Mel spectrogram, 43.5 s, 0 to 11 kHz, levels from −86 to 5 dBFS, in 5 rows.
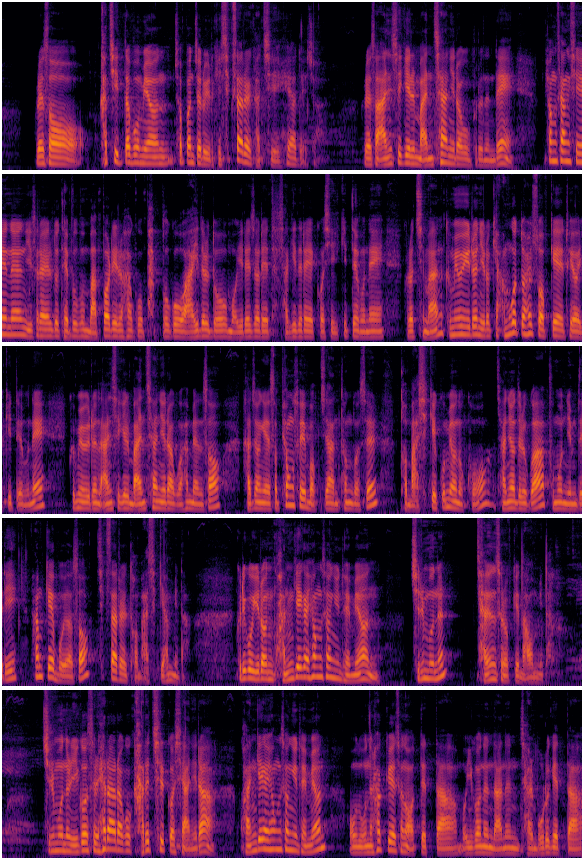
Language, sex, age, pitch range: Korean, male, 40-59, 115-160 Hz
